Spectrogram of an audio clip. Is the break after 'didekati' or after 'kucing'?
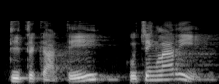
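after didekati. There is a break after the first word. The cat is the one who runs. "itu artinya yang lari kucingnya"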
